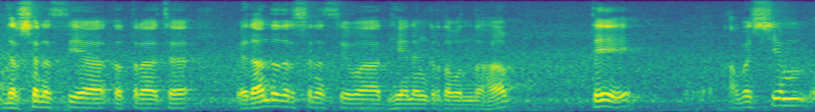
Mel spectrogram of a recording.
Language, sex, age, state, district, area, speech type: Sanskrit, male, 45-60, Kerala, Kottayam, rural, spontaneous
